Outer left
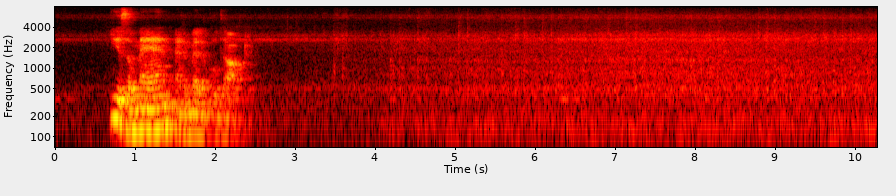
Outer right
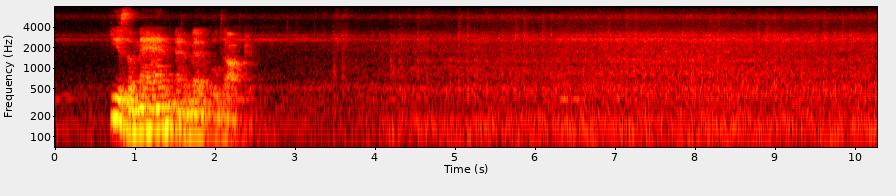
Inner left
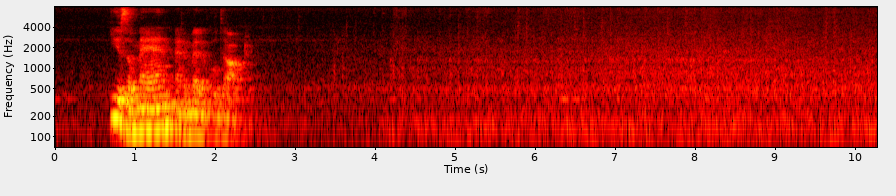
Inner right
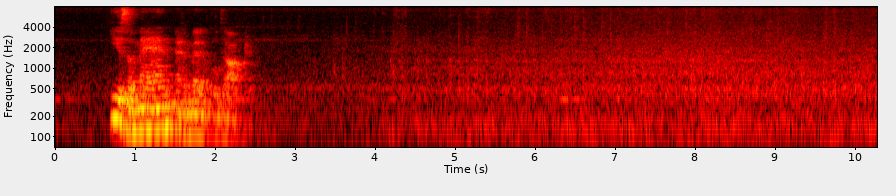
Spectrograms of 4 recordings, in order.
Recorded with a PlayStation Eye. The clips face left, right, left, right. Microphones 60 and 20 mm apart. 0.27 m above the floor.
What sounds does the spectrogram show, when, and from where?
0.7 s a man speaking: 20° left (ahead or behind), 0.9 m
